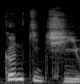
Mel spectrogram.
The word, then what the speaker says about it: Konkichi: Konchiki, Konkichi, voilà. Alors ça s'écrit euh, C-O-N-K-I-C-H-I.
